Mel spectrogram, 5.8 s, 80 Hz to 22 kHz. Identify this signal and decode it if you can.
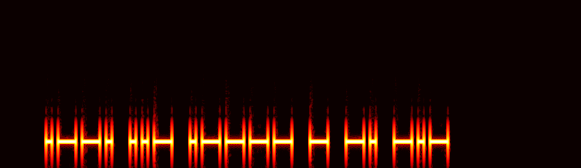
Morse code, heard as a keyed tone, about 21 wpm, 700 Hz. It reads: PU1TNK
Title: DXCC-100 Call Signs - 6 Characters - Repeated 3x - 20wpm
